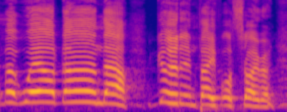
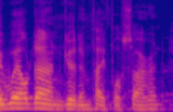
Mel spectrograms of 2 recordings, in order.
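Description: First: Shouted blessing. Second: Gentle blessing. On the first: Preacher praising the church workers, loud shouted blessing. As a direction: proclaim it over them. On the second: Preacher telling the kitchen cook the Lord's praise, soft and tender. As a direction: lower and much softer, tender. Lord's words to Sister Dallas. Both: Acted.

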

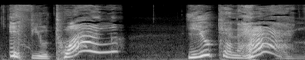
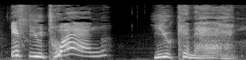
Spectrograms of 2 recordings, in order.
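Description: First: Slow, swooping "hang" to land the slogan; drawn-out slogan. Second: Said in the usual way. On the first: Real, not acted. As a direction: stretch "twang" and "hang". Repeats slogan with drawn-out twang.

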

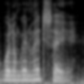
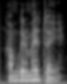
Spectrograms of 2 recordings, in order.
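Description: First: Said as if it's obvious; a casual, self-evident "of course"; matter-of-fact. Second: Plainly obvious, nothing to explain; matter-of-fact. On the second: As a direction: toss it off as if she should know. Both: Shown as a demonstration. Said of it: "Say it like that".

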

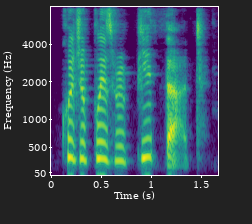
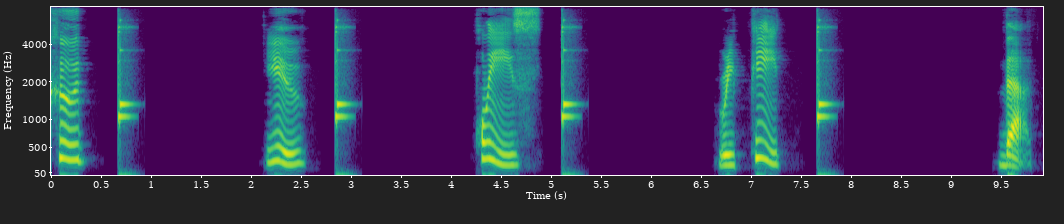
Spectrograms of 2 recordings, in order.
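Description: First: Slow, connected "Could you please repeat that", pitched higher; whole model phrase. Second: "Could", "you", "please", "repeat", "that" with long pauses between; word by word. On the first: Teacher modelling how to ask for a repeat, slow and connected. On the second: Teacher drilling learners, word by word. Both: Shown as a demonstration. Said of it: "Vamos repetir palavra por palavra agora".

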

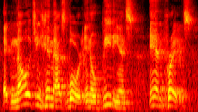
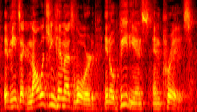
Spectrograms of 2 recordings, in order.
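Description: First: Slow, measured restatement with "Acknowledging" weighted; slow emphatic repeat. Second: Said in the usual way. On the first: Real, not acted. Preacher repeating a definition of knowing God, slow and emphatic. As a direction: repeat it slowly, letting each phrase land.

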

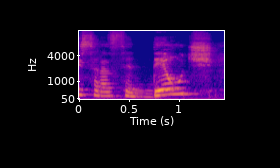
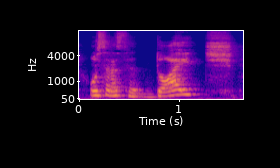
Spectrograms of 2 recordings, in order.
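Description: First: Deutsch said as "de-ootch" with a rise. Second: Deutsch said as "doitch" with a rise. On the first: Teacher quizzing students, trying the wrong Deutsch. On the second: Teacher quizzing students, trying the right Deutsch. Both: Shown as a demonstration. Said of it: "como que se fala esse tal desse E U".

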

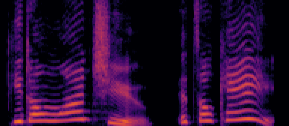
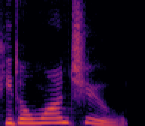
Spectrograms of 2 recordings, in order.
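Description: First: Higher, sing-song mock pity on "He don't want you"; teasing sing-song pity. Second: Said in the usual way. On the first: Real, not acted. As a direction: croon it like fake sympathy. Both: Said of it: "repeated mockingly".

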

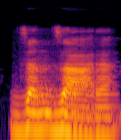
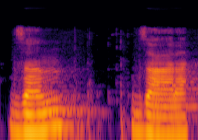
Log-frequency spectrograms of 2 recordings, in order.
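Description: First: Said in the usual way. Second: Zanzara stretched slowly, zan-za-ra, each dz voiced; very slow syllables. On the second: Shown as a demonstration. Teacher slows Zanzara right down for students. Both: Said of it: "como se fosse assim, ó".

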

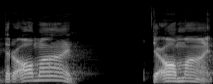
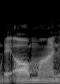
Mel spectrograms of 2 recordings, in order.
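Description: First: Higher and louder, proud and gloating; emphatic boast. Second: Said in the usual way. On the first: Real, not acted. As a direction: crow it, they're all yours. Gloating over owning his ads.

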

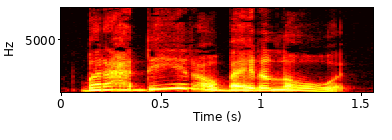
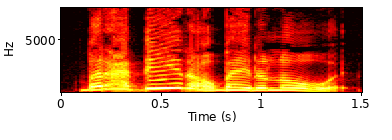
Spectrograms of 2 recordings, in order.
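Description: First: Higher-pitched self-defence at normal volume; mild pleading objection; acted protest. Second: Louder, higher repeat of the objection; emphatic acted insistence; insistent protest. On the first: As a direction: insist mildly on DID. Saul protests to Samuel, first take. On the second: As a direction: push hard on DID in self-defence. Saul repeats his protest more forcefully.

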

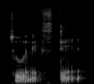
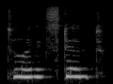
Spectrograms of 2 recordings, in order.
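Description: First: Said in the usual way. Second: Higher lilting repeat; high sing-song. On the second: Shown as a demonstration. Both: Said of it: "repeated qualifier".

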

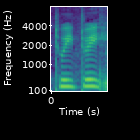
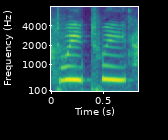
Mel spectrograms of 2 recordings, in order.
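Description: First: Said in the usual way. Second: Tweet, tweet chirped much higher and louder; high bird chirp "tweet, tweet"; birdsong. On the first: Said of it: "It's not a bird". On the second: Pretend. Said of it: "Only joking. It's not a bird".

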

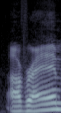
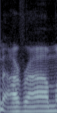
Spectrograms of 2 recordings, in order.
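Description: First: Aram with a flat a, rising; trying a name. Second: Aram with a broad ah, flat; second try at a name. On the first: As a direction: Aram tried as "A-ram", rising like a question. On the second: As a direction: Aram said "Ah-rahm", broad and level. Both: Shown as a demonstration. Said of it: "I don't know really how to pronounce it".

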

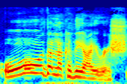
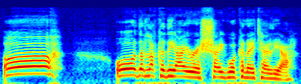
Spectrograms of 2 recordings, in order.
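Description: First: Bad Irish accent with a high, swooping "Oh"; crazy-pirate Irish accent. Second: Lilting Irish accent, starting high. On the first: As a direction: overdo the Irish until it turns pirate. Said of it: "they sound like a crazy pirate". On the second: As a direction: do a believable Irish accent, not piratical. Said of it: "I can do fucking vocal matching without sounding like a". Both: Shown as a demonstration.

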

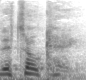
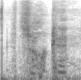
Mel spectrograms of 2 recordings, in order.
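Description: First: Said in the usual way. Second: "It's okay" breathed in a soft whisper into a friend's ear; hushed whispered reassurance. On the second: Retold or imitated. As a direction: comfort him with a whisper. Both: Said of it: "leaned down and whispered".

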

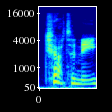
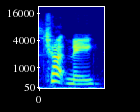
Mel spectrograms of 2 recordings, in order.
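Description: First: Chutney stretched into three syllables, chut-uh-nee; odd pronunciation. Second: Said in the usual way. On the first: Retold or imitated. Quoting Schmidt from New Girl, mispronouncing chutney. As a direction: add an extra vowel inside chutney. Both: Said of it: "he calls chutney chutney".

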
